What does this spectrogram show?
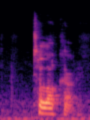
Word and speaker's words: Talokan: I can pronounce it. It is Talokan.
